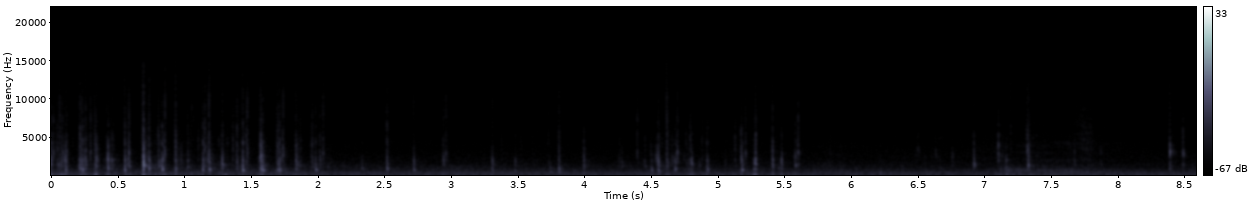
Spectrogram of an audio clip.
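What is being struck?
Wooden oboe with metal keys.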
